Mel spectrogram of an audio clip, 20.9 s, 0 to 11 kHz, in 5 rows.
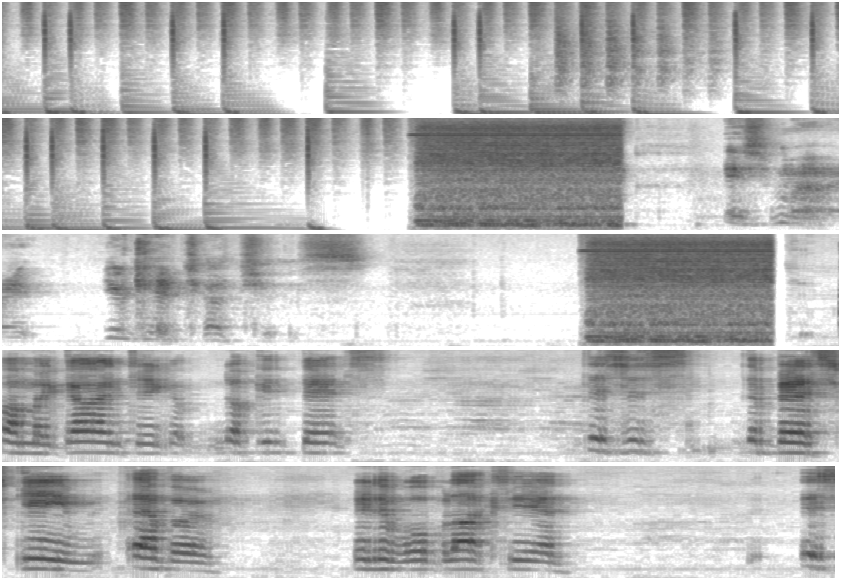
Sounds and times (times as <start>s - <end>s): Speech: 7.8s - 10.2s, 12.6s - 17.9s, 18.5s - 19.7s, 20.4s - 20.9s.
